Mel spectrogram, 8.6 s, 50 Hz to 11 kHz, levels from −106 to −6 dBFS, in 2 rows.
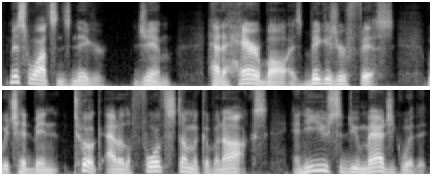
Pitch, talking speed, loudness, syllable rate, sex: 130 Hz, 230 wpm, -20 LUFS, 5.2 syllables/s, male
